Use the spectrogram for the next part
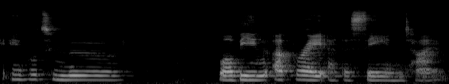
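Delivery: calm, even meditation voice with long silences; guided meditation. Acted. Teacher settling a seated class into body awareness, guided meditation. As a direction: guide them gently into stillness, phrase by phrase.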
